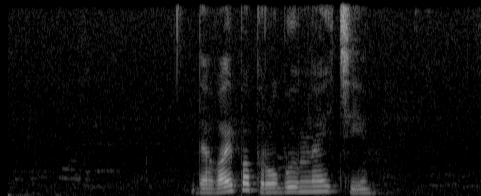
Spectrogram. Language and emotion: Russian, neutral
